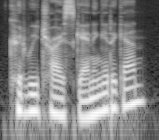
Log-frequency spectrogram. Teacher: Your voice went up at the end. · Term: intonation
